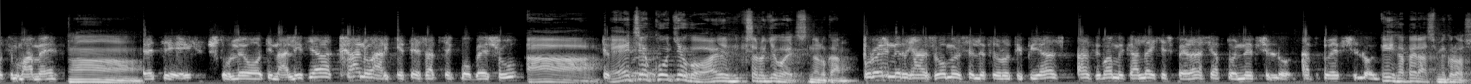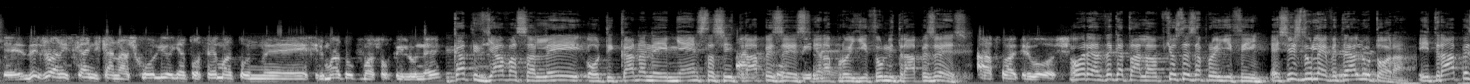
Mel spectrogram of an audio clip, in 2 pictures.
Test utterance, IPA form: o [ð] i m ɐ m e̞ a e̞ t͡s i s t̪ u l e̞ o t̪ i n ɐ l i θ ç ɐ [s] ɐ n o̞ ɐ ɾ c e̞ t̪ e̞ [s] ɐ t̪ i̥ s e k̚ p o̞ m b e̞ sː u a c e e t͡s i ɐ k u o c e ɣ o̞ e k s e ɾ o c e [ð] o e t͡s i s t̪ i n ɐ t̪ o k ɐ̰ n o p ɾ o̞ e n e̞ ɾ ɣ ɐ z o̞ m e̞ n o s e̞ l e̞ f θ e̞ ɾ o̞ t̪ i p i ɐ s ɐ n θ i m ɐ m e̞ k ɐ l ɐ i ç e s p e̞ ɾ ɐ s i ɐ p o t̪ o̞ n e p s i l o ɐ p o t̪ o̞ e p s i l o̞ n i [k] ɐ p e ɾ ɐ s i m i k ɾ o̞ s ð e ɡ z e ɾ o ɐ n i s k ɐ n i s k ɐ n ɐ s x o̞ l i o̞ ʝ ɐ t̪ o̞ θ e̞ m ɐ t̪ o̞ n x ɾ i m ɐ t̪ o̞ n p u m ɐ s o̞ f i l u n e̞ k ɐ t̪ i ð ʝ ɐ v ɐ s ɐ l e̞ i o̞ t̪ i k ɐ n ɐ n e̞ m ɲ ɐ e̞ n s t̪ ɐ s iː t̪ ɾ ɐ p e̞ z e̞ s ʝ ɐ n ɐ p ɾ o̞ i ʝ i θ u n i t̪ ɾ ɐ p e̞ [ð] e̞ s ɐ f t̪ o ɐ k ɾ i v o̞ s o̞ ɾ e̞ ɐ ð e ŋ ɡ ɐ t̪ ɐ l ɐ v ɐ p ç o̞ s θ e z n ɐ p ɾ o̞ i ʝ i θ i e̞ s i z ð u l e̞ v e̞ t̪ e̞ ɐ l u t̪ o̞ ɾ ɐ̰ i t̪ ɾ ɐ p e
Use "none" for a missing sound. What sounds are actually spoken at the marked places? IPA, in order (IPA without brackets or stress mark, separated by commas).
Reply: θ, x, s, ɣ, x, z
